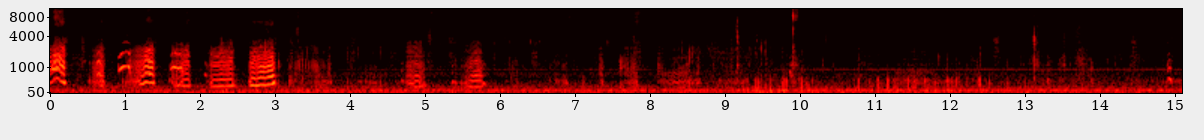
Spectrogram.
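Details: Five-day-old field-type Labrador Retriever puppies, born to the mother biscuit, fussing loudly as nursing begins just after 1 pm. A quick burst of high, wavering whines fills the first three seconds, then only quiet shuffling and a steady hum remain.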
